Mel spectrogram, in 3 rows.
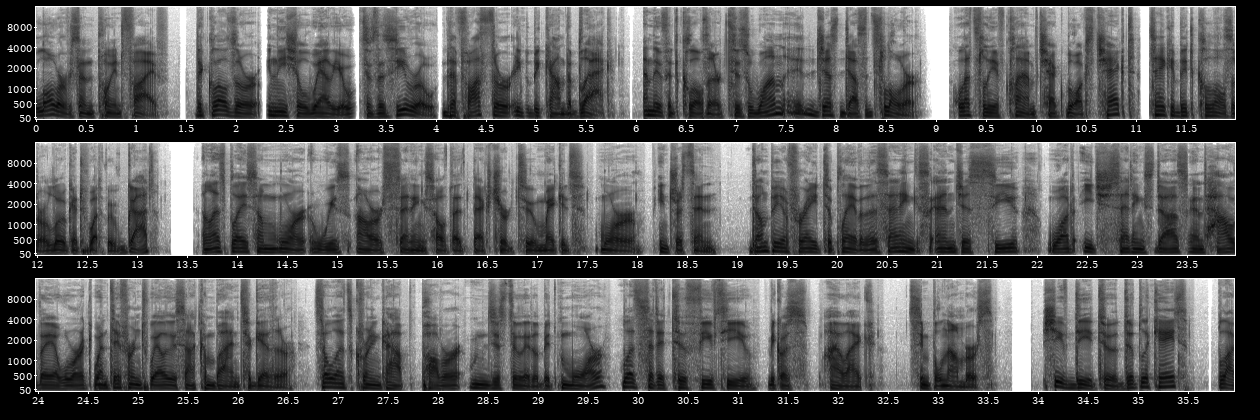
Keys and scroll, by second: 31.7 5, 31.8 0, 31.9 Return, 34.7 shift+d.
